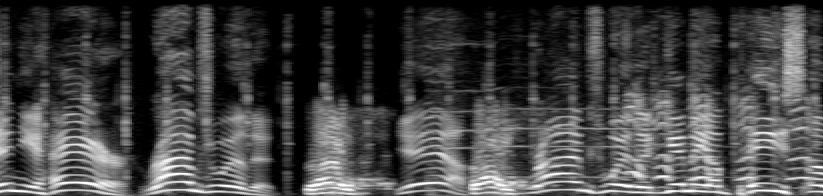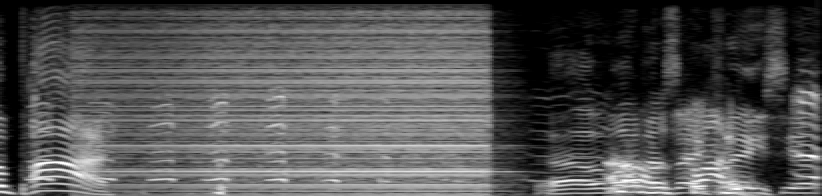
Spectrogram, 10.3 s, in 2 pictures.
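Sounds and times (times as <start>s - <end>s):
speech: 0.0s - 7.1s, 8.6s - 10.2s
laughter: 0.0s - 10.2s
loud harsh game show buzzer: 5.6s - 8.6s.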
